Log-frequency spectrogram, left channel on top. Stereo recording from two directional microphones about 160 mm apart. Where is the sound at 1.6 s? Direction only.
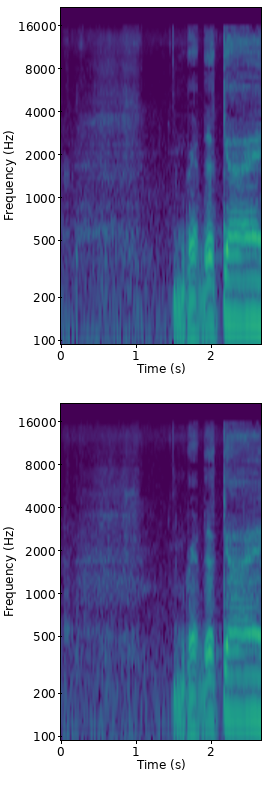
40° left (ahead or behind).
